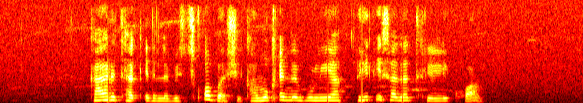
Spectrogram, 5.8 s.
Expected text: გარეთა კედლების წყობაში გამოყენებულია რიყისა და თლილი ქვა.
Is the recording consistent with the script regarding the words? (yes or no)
yes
